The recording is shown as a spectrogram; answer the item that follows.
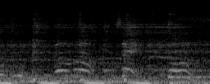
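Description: Live concert music over a stage sound system: a heavy bass beat under short swooping melody notes, with a held note coming in near the end.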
